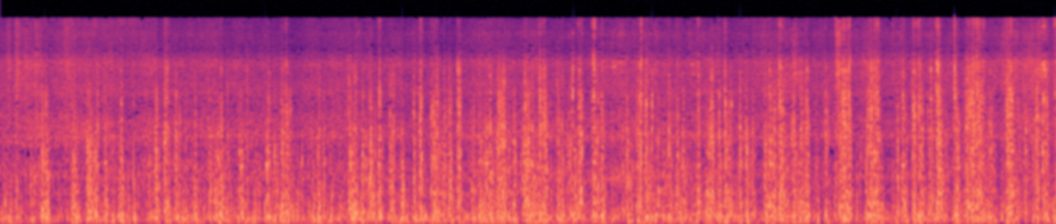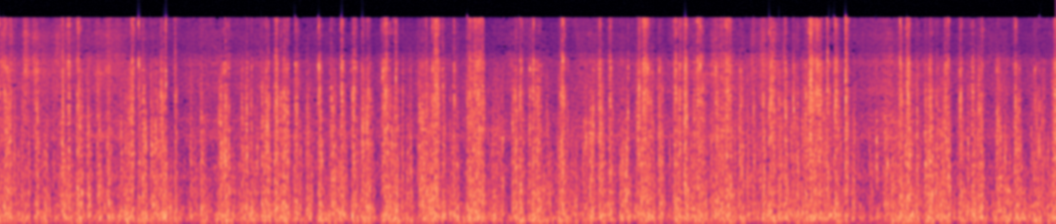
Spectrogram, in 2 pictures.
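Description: Express train running at speed, a steady low-heavy rush of wheels on the rails, with wind buffeting the microphone.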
